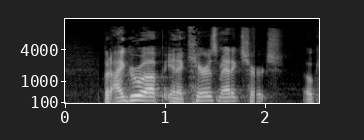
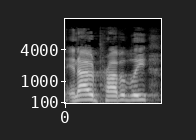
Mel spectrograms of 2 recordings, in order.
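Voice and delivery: ordinary delivery

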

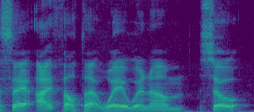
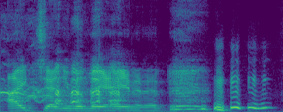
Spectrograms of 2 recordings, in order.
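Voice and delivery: put-on slow, laughing, louder girlfriend's verdict; 4 semitones higher, 6 dB louder, slower than usual. Quoting the girlfriend after she watched the whole movie, slow and laughing. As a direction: drag it out through a laugh, mock disgust. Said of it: "she was like".

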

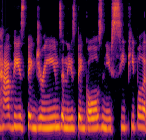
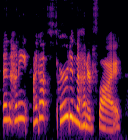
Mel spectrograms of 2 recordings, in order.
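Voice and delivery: high, lightly voiced consoling mentor; a hint of a sweet older star saying honey; higher, kindly imitated storyteller; Summer Sanders; 10 semitones higher than usual. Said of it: "She's like".

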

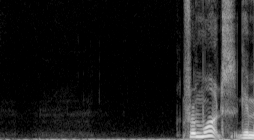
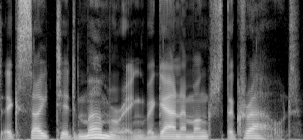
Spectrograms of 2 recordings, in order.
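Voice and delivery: ordinary delivery

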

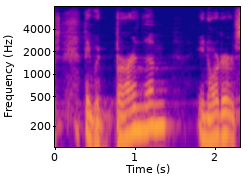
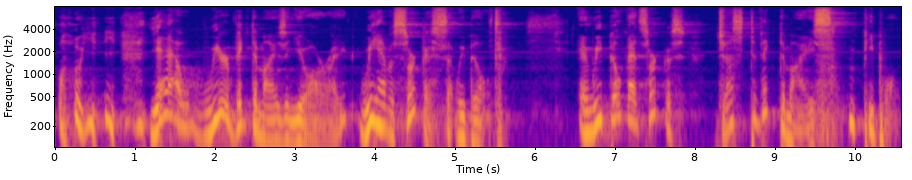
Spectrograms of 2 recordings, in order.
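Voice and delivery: mocking, laughing through the words; laughing emperor; 5 semitones higher than usual. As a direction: sneer at them with a laugh. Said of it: "he would just begin to laugh".

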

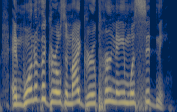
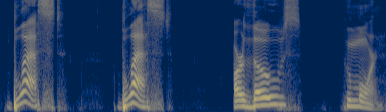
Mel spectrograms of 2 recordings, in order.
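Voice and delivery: slow, solemn reading with long pauses; scripture reading; 5 semitones lower, much slower than usual. Acted. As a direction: read it like holy words.

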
